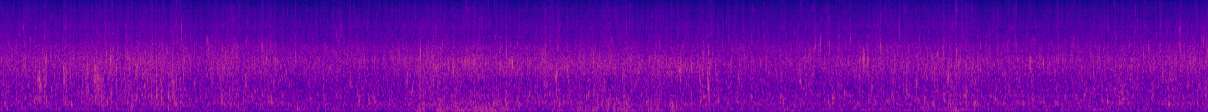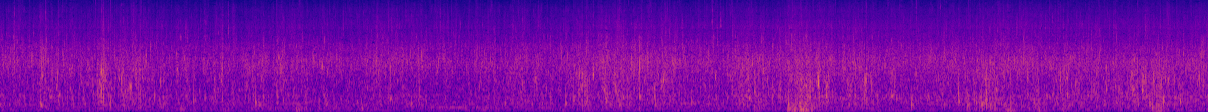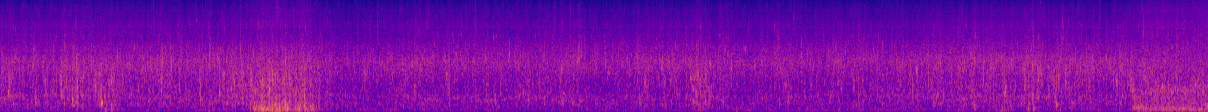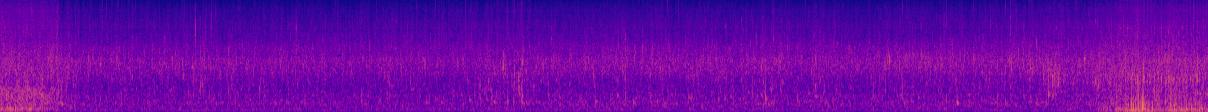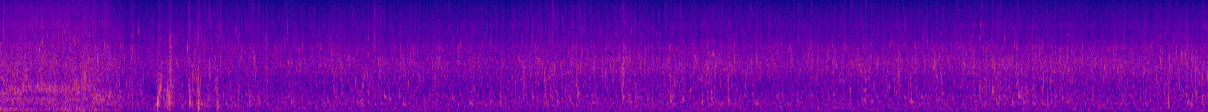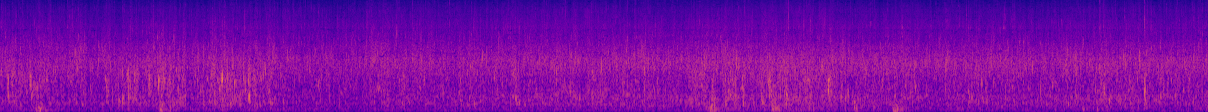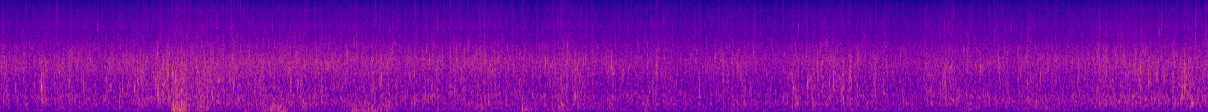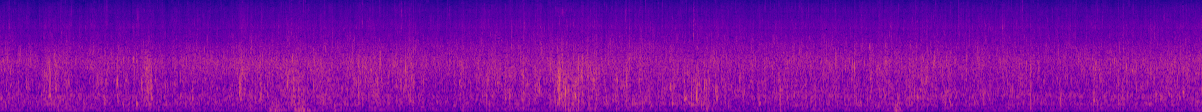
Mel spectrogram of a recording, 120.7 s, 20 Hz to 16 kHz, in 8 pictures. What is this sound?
A small River in Basel called "Wiese". Sennheiser MKH 8020 omnis in a SD702 Recorder.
